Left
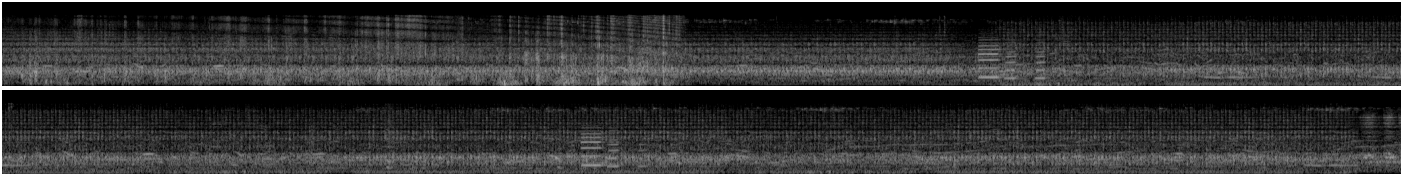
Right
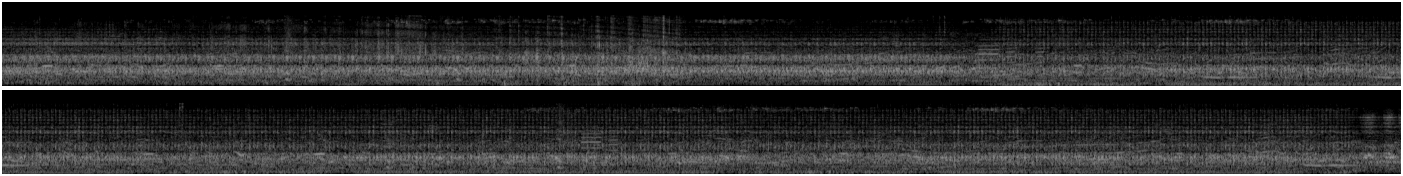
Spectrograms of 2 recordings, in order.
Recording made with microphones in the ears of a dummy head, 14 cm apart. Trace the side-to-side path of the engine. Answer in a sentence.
You can hear the engine stay put.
